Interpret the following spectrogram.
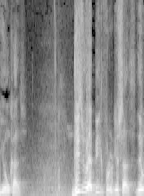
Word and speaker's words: Junker: group in prussia called yunkas they are written as junkers but they are pronounced as the yonkos these were big producers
